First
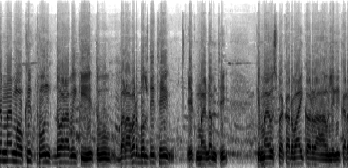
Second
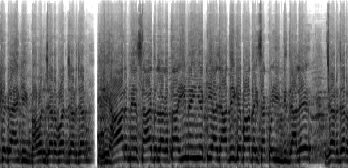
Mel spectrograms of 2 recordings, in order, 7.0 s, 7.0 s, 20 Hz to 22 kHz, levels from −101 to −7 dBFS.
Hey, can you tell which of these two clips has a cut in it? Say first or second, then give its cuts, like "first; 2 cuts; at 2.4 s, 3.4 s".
second; 1 cut; at 1.8 s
